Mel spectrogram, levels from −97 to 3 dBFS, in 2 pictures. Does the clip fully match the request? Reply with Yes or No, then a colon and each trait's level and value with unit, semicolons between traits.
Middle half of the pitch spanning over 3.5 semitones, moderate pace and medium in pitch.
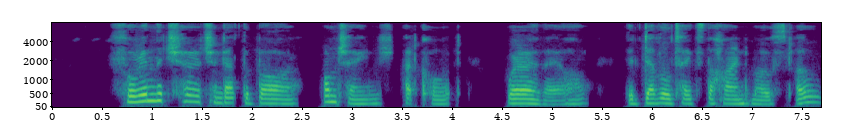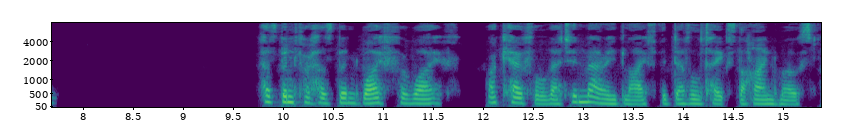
No: average, 3.2 semitones; average, 145 wpm; medium, 155 Hz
